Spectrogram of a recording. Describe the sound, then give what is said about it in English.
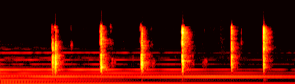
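A pop-it fidget toy being pressed: six crisp, bright little pops at a loose, roughly half-second pace, with no talking and a faint steady hum underneath. “Can you hear the poppet? Crunch.”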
